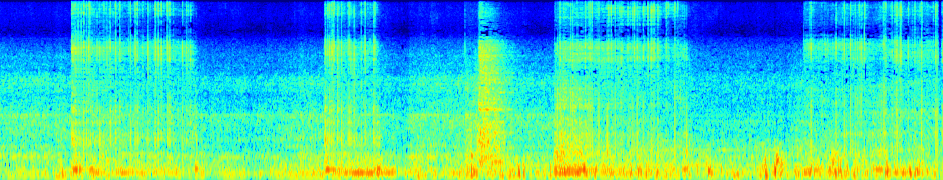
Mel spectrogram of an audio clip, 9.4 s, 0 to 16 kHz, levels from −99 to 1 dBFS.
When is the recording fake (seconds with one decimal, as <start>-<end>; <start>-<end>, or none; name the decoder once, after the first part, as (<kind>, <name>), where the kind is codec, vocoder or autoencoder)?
none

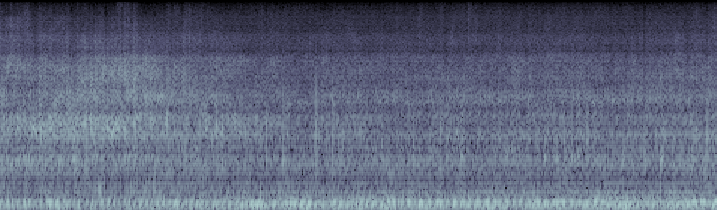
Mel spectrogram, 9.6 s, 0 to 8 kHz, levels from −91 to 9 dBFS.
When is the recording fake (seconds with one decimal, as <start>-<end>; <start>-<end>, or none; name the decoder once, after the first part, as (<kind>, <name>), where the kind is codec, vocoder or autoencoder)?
0.0-9.6 (codec, ZipCodec)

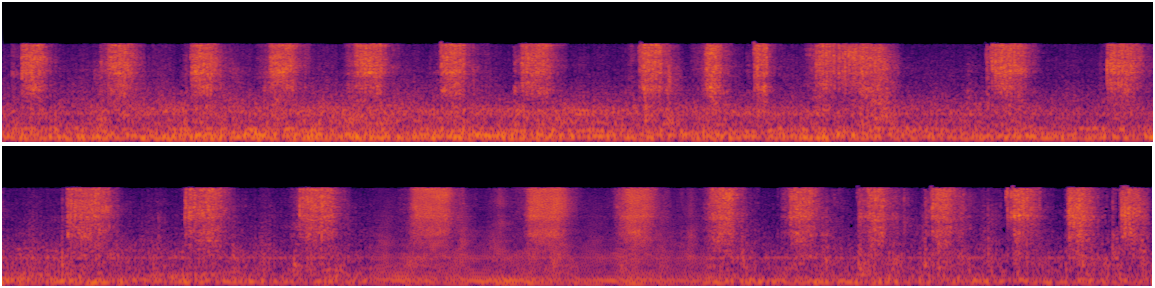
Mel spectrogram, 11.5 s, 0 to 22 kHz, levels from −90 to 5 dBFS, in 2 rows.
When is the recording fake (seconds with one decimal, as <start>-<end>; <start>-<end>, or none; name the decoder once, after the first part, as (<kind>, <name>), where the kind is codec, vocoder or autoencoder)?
7.6-9.3 (vocoder, Vocos)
